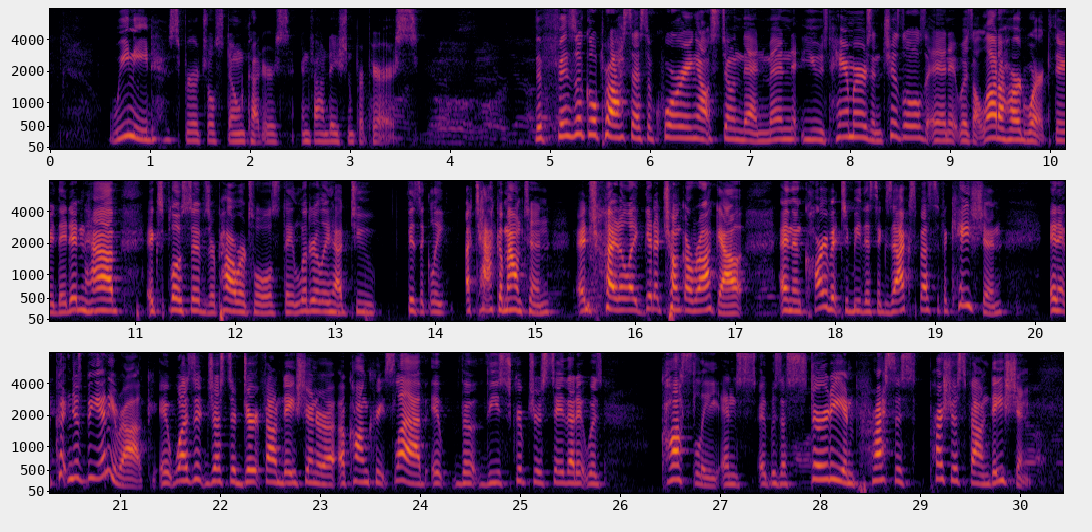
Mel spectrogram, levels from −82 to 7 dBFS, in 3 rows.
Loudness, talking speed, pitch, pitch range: -28 LUFS, 195 wpm, 225 Hz, 195-250 Hz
